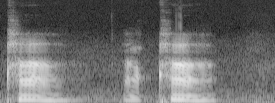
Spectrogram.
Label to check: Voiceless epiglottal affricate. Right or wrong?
Right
